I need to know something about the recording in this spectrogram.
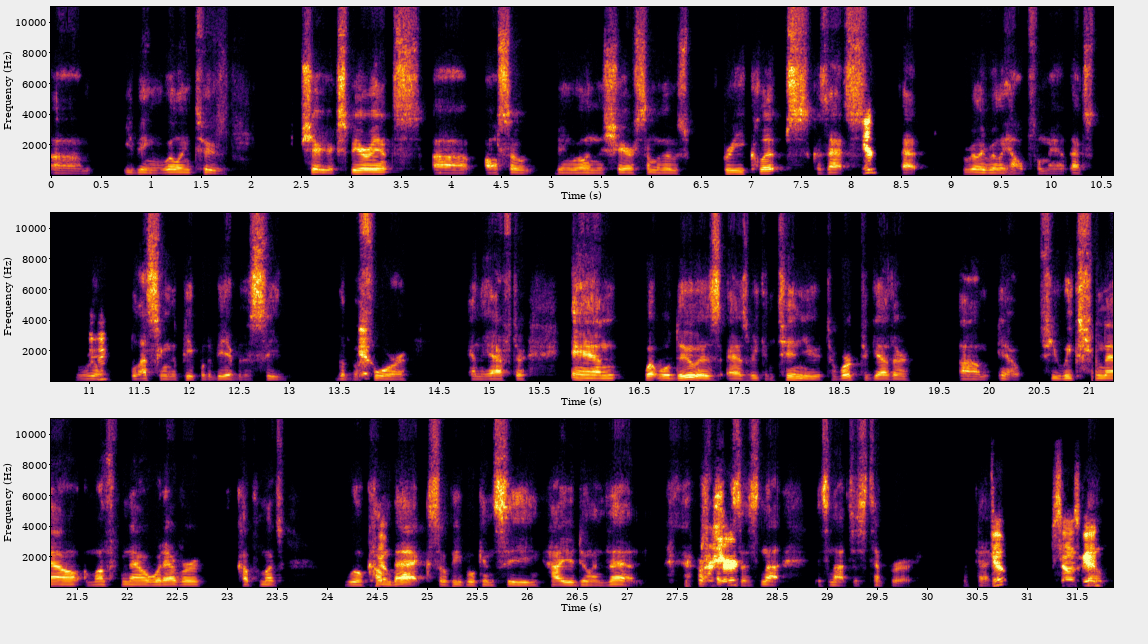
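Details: Adult male speaker; normal speech.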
